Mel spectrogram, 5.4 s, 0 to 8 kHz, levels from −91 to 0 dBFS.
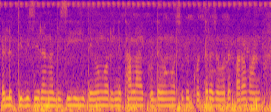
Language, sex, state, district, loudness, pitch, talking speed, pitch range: Chakma, female, Tripura, Unakoti, -16 LUFS, 180 Hz, 165 wpm, 175-185 Hz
